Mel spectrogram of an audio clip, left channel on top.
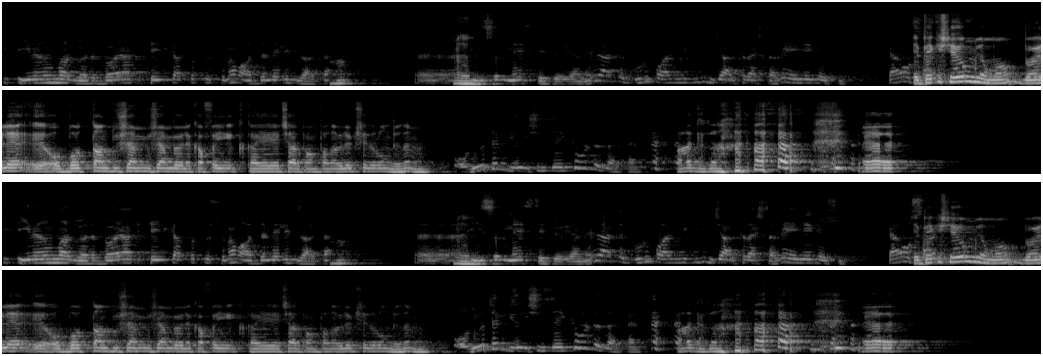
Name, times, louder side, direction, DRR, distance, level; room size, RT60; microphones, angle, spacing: voice 1, 0.0-3.3 4.1-8.4 8.9-9.4 14.9-17.4 18.5-18.8, right 3 dB, 30° right, 0.4 m, -40 dB
voice 2, 9.1-14.7 17.1-19.3, left 3 dB, 35° left, 0.4 m, -28 dB
16.0 x 10.5 x 3.0 m
head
